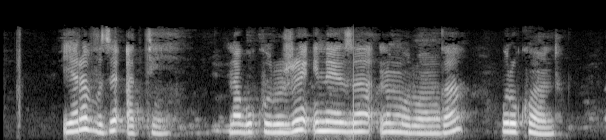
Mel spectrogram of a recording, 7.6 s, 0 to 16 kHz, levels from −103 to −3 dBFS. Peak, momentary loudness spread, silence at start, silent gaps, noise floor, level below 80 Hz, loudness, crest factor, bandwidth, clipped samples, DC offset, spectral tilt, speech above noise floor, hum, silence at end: -4 dBFS; 12 LU; 0.8 s; none; -68 dBFS; -60 dBFS; -19 LUFS; 16 dB; 7.6 kHz; under 0.1%; under 0.1%; -6.5 dB/octave; 50 dB; none; 0.6 s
